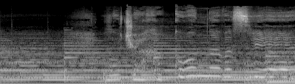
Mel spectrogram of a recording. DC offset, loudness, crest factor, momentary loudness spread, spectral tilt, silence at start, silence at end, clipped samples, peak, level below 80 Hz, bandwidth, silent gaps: 3%; -16 LUFS; 16 dB; 11 LU; -3.5 dB/octave; 0 s; 0 s; under 0.1%; 0 dBFS; -42 dBFS; 17 kHz; none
